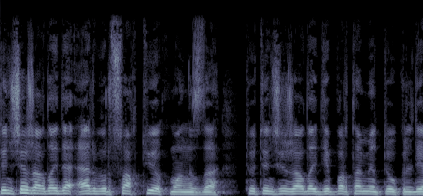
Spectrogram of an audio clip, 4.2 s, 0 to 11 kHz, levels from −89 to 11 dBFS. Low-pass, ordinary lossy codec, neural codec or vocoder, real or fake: 9.9 kHz; none; none; real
